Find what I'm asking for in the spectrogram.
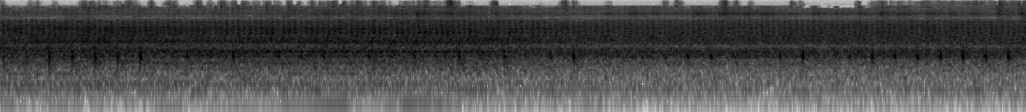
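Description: A steady idle with sharp, slightly uneven ticks, about three per second, cutting through. Some kind of knock at idle.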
